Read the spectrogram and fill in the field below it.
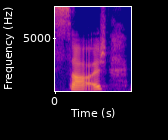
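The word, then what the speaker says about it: Saje: I don't know how to pronounce it. I think it's Sage. It's S-A-J-E.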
